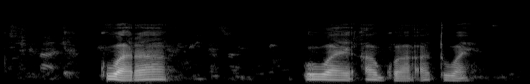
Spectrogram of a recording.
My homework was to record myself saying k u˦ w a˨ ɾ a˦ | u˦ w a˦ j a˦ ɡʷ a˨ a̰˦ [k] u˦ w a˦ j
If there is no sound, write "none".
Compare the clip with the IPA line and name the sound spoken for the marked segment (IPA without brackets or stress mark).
t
